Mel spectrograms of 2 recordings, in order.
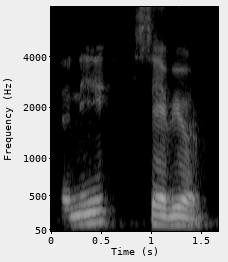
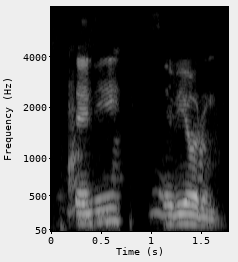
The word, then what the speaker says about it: Seni seviyorum: Seni Seni seviyorum. Seviyorum. It means I love you. Oh. Seni seviyorum.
